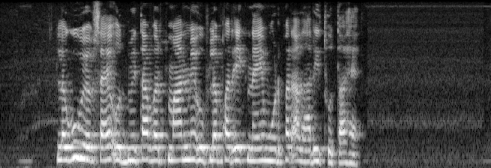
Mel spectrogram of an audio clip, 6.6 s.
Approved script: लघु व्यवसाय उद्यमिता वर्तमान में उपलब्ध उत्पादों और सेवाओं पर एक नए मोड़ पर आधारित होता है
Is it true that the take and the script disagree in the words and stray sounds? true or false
true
